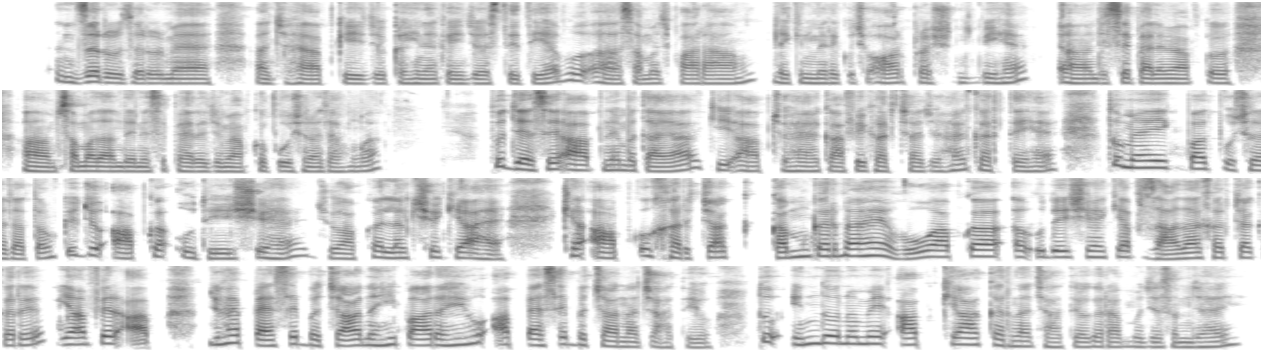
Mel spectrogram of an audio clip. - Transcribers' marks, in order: none
- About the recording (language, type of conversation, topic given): Hindi, advice, सीमित आमदनी में समझदारी से खर्च करने की आदत कैसे डालें?
- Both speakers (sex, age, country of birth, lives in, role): female, 25-29, India, India, user; male, 25-29, India, India, advisor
